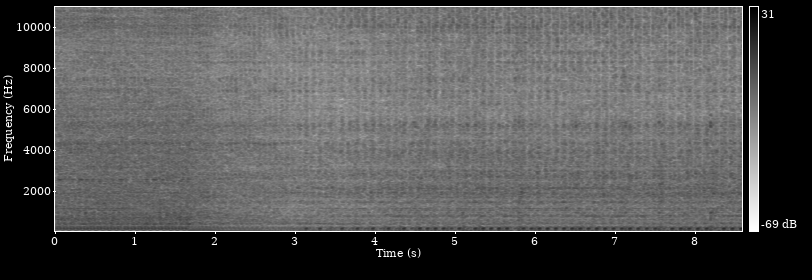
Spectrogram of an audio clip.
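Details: Kohler KT17 twin on first start (lost governor), oil pressure 50; settles from higher speed into an even, steady putter around idle, runs well with no knocking; carburetor tweak and max-speed setting around 3,000–3,600 rpm still pending.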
